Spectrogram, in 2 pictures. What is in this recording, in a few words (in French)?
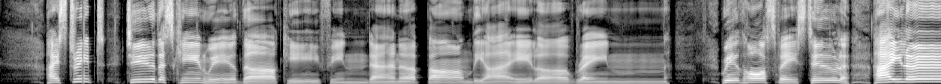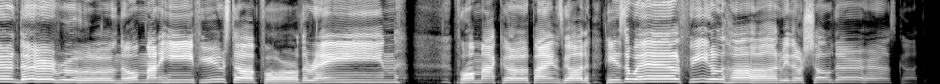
voix c414; cakewalk sonar8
